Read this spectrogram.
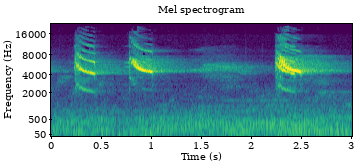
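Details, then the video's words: Young white-eye calling for its mother and flock, begging for food: three thin, high, sharply down-slurred notes, two close together and one after a pause, over quiet background hiss. "Tiếng chim vành khuyên non gọi mẹ - gọi bầy - đòi ăn"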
